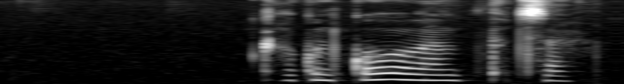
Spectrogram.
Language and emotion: Russian, neutral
